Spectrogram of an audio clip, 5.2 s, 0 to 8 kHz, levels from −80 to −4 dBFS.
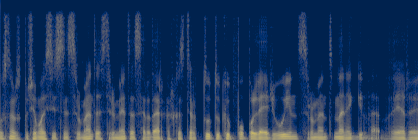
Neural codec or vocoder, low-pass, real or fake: codec, 16 kHz, about 1 kbps, DyCAST, with the encoder's durations; 7.2 kHz; fake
